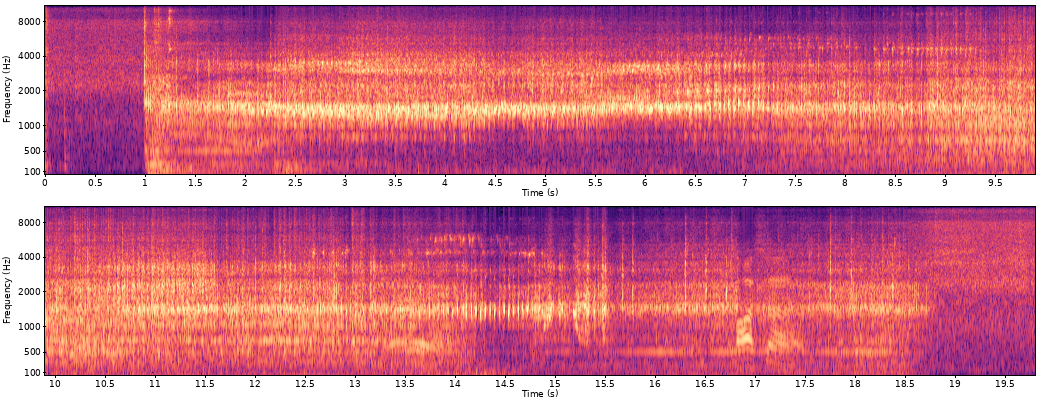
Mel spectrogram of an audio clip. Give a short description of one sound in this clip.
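A drill press whines and grinds loudly as it bores into steel.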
